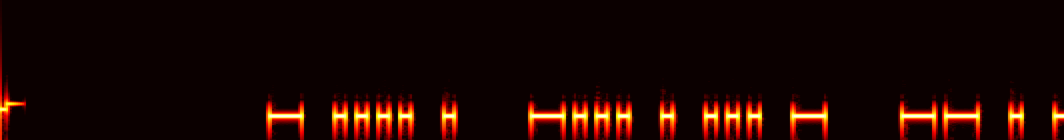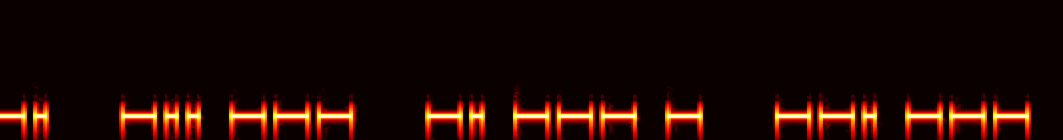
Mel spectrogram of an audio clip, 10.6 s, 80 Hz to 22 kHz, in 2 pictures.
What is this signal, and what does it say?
Morse code, heard as a keyed tone, about 22 wpm, 700 Hz. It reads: THE BEST MEN DO NOT GO
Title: Sentences from Top 1000 Words - Review Part 6 - 22wpm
